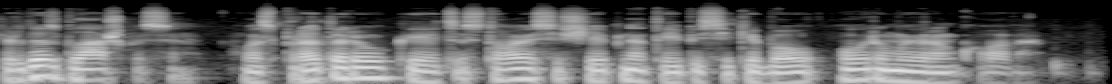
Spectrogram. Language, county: Lithuanian, Tauragė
